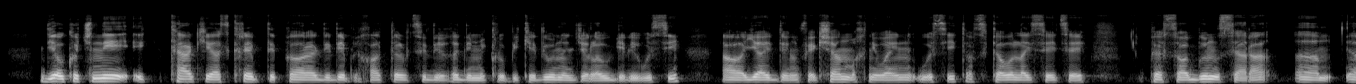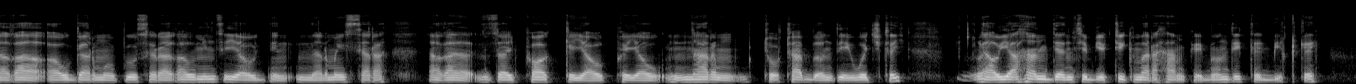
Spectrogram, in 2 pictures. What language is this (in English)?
Pashto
